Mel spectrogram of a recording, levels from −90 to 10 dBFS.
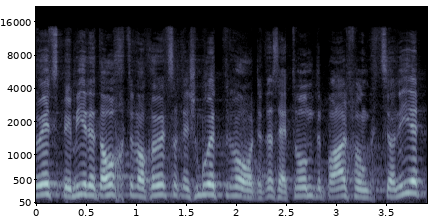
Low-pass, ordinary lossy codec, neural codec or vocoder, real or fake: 14.4 kHz; none; codec, 44.1 kHz, 7.8 kbps, Pupu-Codec; fake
